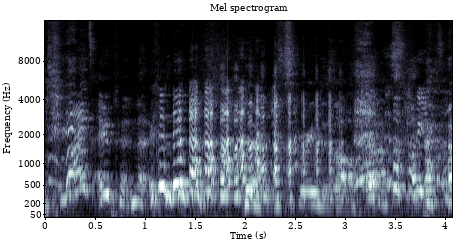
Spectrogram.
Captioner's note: laughter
